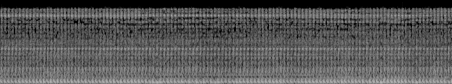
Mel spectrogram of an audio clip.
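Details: 1986 Yamaha YFM Moto4 200 ATV single-cylinder, after carb work (carb swapped, mixture screw backed out about 1 1/8 turns), running with a steady, even putter and no rattle or knock; normal running.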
